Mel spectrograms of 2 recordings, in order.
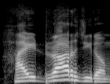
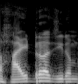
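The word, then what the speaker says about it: hydrargyrum: हाइड्रार्जीरम होता है, आर जो होता है ना साइलेंट कर दिया था तो हाइड्राजीरम लोग बोलते हैं, तो हाइड्रार्जीरम हो गया।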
